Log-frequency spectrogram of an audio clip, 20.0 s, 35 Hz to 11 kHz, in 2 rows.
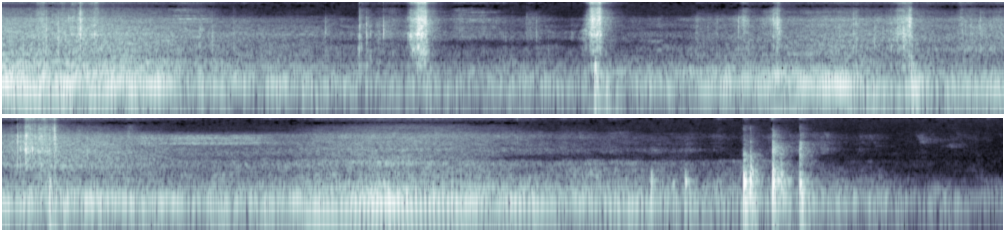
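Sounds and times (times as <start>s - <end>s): low traffic hum: 0.0s - 20.0s
paper rustling: 7.4s - 10.8s.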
